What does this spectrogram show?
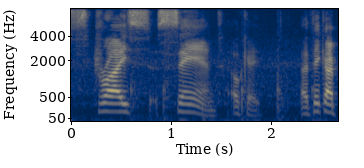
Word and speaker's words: Streisand: nice sand there's no there's no tea so it's try no tea in the middle T at the beginning it's stress sand okay I think I'm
